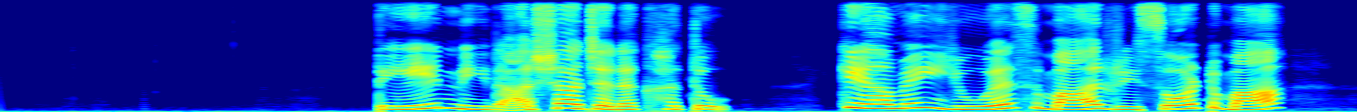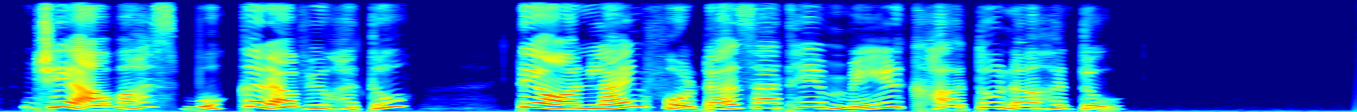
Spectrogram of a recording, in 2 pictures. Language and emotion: Gujarati, sad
